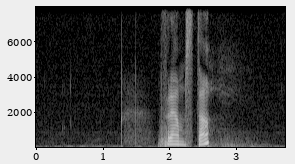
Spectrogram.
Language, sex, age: Swedish, female, 56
